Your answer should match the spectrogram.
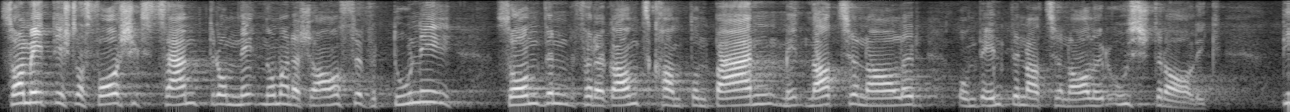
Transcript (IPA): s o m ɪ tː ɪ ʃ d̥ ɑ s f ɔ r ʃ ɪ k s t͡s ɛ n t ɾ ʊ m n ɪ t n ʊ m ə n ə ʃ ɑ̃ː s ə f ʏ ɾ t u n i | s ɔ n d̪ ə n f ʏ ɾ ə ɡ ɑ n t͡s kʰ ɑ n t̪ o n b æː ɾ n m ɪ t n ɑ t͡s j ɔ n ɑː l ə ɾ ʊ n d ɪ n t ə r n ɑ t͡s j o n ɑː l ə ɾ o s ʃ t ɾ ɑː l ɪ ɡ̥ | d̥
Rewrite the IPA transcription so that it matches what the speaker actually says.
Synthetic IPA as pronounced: s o m ɪ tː ɪ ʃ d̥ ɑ s f ɔ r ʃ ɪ k s t͡s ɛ n t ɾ ʊ m n ɪ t n ʊ m ə n ə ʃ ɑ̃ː s ə f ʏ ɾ t u n i | s ɔ n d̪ ə n f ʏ ɾ ə ɡ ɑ n t͡s kʰ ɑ n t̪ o n b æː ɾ n m ɪ t n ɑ t͡s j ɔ n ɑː l ə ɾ ʊ n d ɪ n t ə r n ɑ t͡s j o n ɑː l ə ɾ u s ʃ t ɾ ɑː l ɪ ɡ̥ | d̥

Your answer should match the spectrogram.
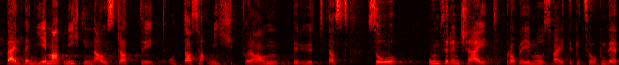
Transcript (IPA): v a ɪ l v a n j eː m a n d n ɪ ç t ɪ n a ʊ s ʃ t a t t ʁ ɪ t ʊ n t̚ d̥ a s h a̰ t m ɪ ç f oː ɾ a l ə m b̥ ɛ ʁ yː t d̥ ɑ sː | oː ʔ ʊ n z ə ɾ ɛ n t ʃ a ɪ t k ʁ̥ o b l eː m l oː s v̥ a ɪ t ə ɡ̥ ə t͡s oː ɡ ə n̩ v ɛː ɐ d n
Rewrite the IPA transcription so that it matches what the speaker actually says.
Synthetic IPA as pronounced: v a ɪ l v ɛ n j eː m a n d n ɪ ç t ɪ n a ʊ s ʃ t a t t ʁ ɪ t ʊ n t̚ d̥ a s h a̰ t m ɪ ç f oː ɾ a l ə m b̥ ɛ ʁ yː t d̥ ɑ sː | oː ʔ ʊ n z ə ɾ ɛ n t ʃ a ɪ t p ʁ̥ o b l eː m l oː s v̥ a ɪ t ə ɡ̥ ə t͡s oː ɡ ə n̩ v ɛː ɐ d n

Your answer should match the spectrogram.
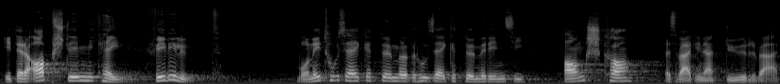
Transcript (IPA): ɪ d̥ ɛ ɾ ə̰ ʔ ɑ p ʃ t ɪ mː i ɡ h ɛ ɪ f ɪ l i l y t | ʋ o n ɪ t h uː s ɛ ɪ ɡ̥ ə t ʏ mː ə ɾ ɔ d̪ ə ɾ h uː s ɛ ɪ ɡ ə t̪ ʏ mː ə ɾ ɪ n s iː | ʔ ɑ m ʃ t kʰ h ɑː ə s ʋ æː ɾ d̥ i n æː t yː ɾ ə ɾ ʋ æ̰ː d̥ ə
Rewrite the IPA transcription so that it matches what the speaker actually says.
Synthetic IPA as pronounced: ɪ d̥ ɛ ɾ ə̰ ʔ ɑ p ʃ t ɪ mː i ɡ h ɛ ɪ f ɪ l i l y t | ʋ o n ɪ t h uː s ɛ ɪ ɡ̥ ə t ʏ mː ə ɾ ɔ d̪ ə ɾ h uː s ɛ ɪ ɡ ə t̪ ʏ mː ə ɾ ɪ n s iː | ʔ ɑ ŋ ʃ t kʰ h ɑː ə s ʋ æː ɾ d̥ i n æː t yː ɾ ə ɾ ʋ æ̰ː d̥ ə

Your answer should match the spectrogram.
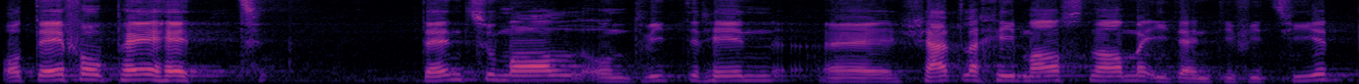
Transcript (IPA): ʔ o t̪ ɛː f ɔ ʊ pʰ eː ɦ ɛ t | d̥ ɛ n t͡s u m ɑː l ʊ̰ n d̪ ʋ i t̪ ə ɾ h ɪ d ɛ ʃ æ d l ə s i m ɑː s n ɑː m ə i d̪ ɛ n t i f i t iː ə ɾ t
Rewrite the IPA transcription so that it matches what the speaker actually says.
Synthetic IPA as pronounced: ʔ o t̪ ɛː f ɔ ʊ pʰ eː ɦ ɛ t | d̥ ɛ n t͡s u m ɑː l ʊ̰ n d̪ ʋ i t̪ ə ɾ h ɪ n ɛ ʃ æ d l ə χ i m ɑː s n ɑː m ə i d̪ ɛ n t i f i t͡s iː ə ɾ t

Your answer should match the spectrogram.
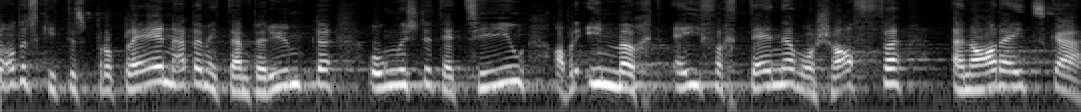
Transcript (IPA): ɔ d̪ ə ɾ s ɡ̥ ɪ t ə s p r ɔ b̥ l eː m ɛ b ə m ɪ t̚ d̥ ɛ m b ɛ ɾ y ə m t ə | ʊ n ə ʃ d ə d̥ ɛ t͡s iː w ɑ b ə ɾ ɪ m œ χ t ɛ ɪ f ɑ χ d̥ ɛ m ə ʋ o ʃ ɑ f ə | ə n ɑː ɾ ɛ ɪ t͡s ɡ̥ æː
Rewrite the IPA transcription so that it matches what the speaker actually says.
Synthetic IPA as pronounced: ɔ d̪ ə ɾ s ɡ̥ ɪ t ə s p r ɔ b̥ l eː m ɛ b ə m ɪ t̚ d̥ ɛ m b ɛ ɾ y ə m t ə | ʊ ŋ ə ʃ t ə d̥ ɛ t͡s iː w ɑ b ə ɾ ɪ m œ χ t ɛ ɪ f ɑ χ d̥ ɛ n ə ʋ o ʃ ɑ f ə | ə n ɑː ɾ ɛ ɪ t͡s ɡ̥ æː

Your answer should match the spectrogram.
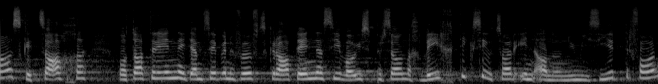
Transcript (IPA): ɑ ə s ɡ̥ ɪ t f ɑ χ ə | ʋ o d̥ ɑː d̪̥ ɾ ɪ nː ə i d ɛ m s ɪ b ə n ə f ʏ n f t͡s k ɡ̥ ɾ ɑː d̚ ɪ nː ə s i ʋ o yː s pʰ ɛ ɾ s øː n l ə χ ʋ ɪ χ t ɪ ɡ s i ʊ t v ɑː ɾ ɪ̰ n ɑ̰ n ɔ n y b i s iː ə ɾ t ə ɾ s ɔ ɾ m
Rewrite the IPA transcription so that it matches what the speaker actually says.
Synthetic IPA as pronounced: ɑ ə s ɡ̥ ɪ t s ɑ χ ə | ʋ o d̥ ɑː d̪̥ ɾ ɪ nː ə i d ɛ m s ɪ b ə n ə f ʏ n f t͡s k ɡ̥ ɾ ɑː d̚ ɪ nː ə s i ʋ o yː s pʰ ɛ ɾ s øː n l ə χ ʋ ɪ χ t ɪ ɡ s i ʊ t͡s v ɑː ɾ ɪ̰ n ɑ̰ n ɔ n y m i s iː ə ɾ t ə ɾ f ɔ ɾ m

